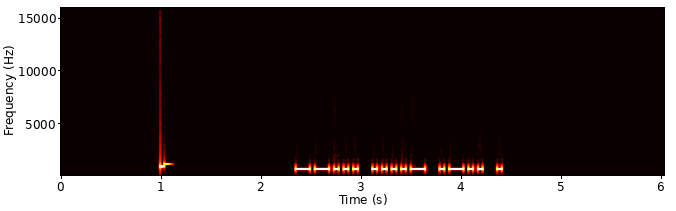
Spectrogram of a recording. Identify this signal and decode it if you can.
Morse code, heard as a keyed tone, about 25 wpm, 690 Hz. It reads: 74LE
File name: practice / 25wpm / Four Letter-Number Combinations - 25wpm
